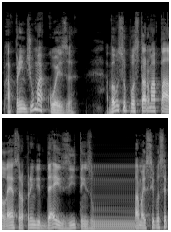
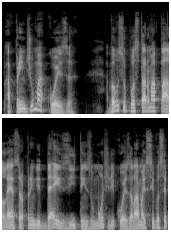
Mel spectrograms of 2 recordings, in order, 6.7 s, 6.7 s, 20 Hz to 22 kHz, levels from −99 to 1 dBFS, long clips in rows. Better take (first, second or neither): second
